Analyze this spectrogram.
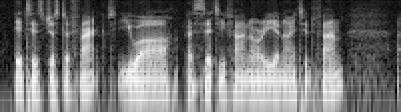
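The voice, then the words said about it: Manchester English accent. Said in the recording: “you're from Manchester ... you can hear my accent”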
